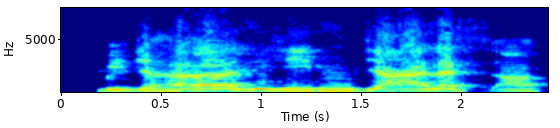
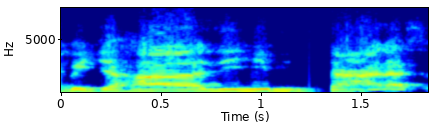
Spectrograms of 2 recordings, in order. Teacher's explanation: Izhar Okey, dia baca izhar izhar syafawi di mana kita baca tanpa dengung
